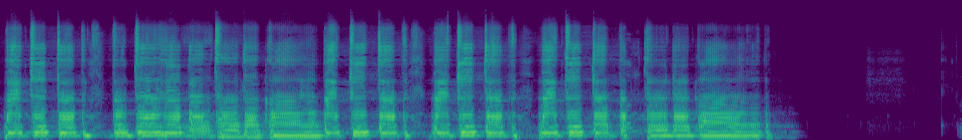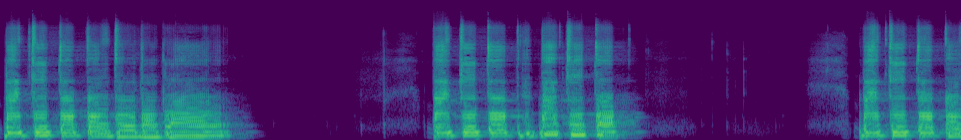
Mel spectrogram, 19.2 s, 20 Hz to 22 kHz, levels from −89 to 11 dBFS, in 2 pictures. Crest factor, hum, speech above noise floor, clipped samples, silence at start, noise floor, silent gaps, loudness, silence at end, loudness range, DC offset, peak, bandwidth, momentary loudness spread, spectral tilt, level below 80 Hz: 18 dB; none; 70 dB; under 0.1%; 0.05 s; -88 dBFS; none; -19 LUFS; 0 s; 5 LU; under 0.1%; -2 dBFS; 12 kHz; 6 LU; -5.5 dB/octave; -54 dBFS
